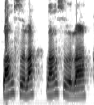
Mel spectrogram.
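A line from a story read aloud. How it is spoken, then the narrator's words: Young goats shouting happily. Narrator (Chinese): 七只小山羊高兴的叫道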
